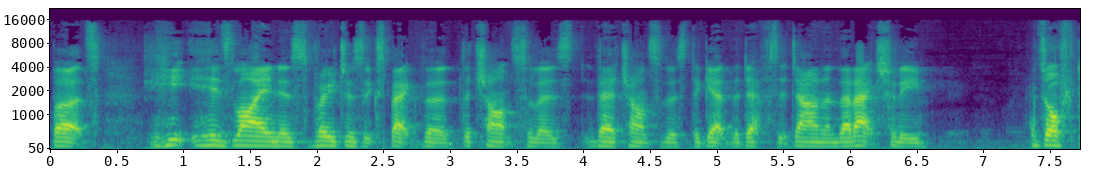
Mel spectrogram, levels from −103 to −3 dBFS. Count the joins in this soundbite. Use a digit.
0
